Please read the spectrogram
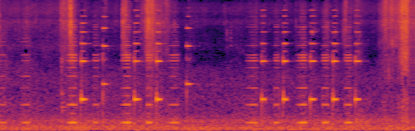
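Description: Metal detector beeping in short tones of a low and a higher pitch as its search coil is swept back and forth over a freshly dug hole, signalling metal in the hole. The beeps come in quick runs, pause briefly midway, and stop shortly before the end.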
